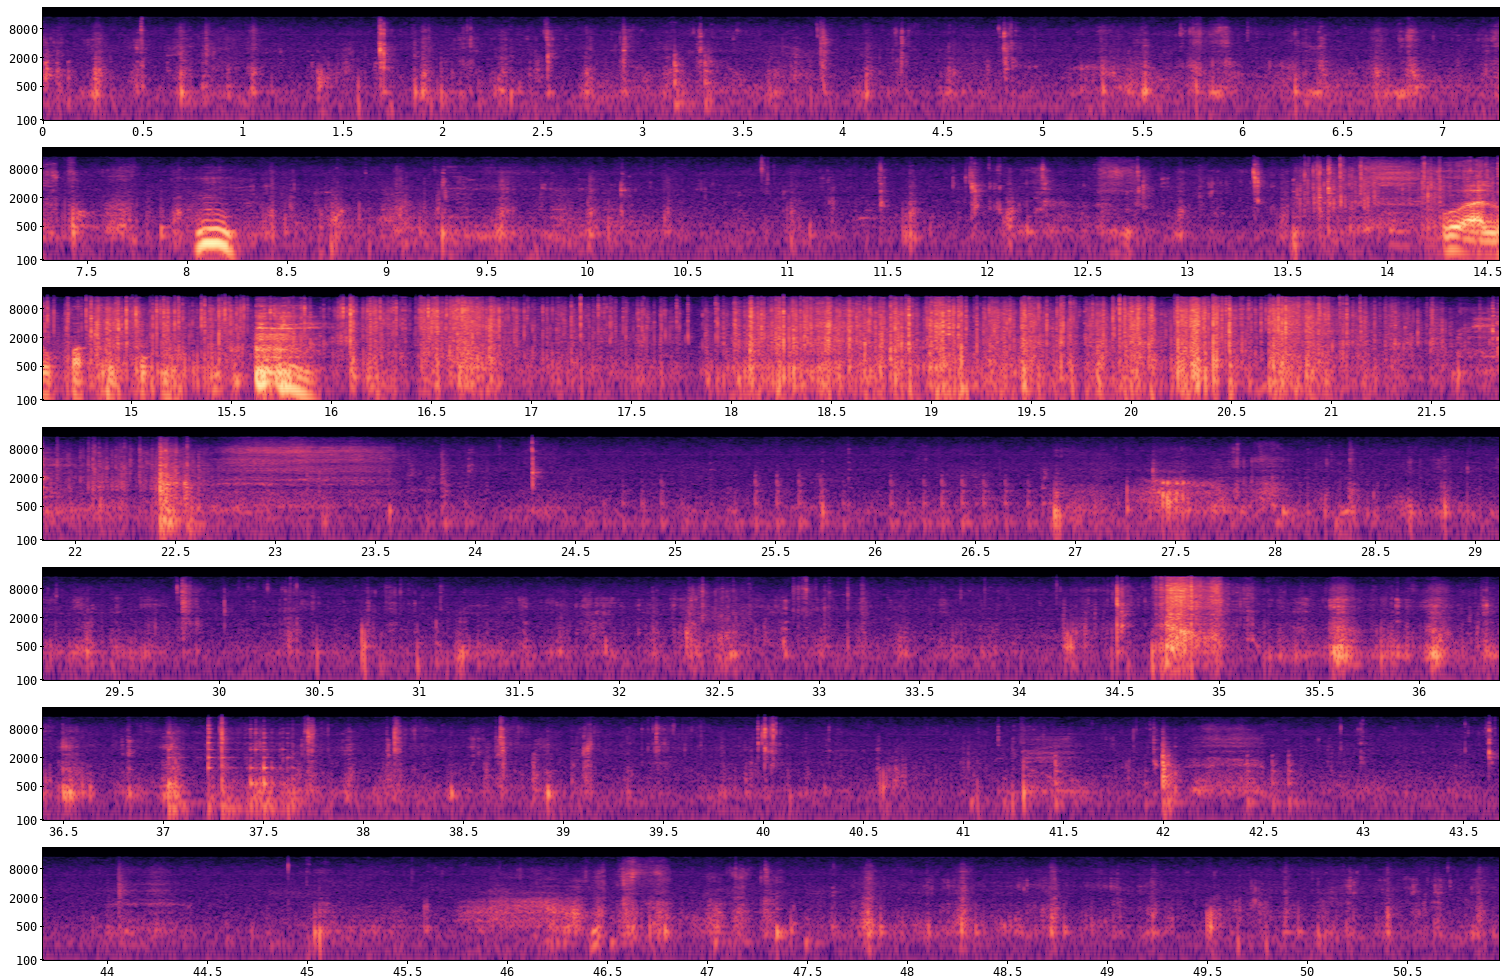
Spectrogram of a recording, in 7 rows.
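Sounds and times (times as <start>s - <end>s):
chewing and mouth sounds: 0.0s - 22.4s, 46.4s - 50.9s
crackers crunching: 0.0s - 22.8s, 27.8s - 42.0s, 46.4s - 50.9s.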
